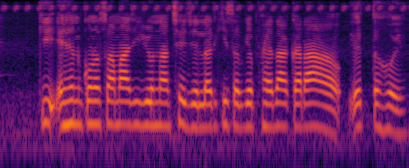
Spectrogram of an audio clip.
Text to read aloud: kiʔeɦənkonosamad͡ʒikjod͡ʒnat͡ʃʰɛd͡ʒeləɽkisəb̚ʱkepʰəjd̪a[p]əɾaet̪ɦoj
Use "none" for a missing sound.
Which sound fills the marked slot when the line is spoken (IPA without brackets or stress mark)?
k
